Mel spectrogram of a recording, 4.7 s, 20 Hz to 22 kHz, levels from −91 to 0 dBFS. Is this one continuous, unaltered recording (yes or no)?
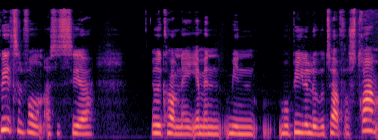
yes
